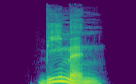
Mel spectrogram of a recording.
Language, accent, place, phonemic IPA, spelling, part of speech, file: German, Germany, Berlin, /ˈbiːmən/, beamen, verb, De-beamen.ogg
- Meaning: 1. to beam (transmit matter or information via a high-tech wireless mechanism) 2. to teleport 3. to project with a video projector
